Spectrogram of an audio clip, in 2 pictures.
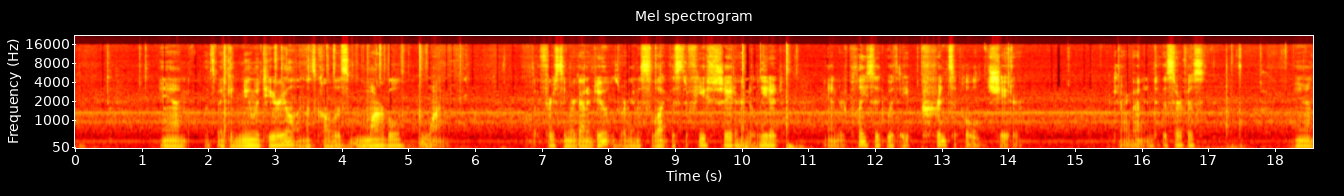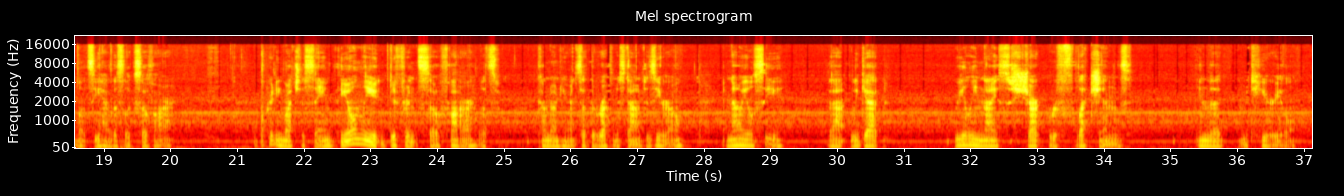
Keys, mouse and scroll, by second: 0.9-2.1 drag, 9.9 x, 10.6 shift+a, 17.2 ctrl+b, 19.0 shift+z.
